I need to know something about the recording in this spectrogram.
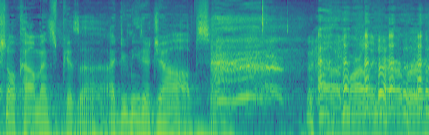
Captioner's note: laughter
